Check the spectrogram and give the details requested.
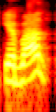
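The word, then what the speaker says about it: cubo: यहां भी शी के बाद ओ है इसलिए का होगी।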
